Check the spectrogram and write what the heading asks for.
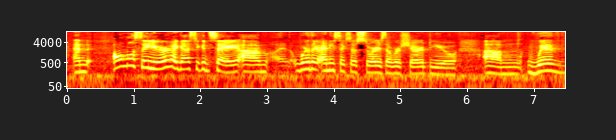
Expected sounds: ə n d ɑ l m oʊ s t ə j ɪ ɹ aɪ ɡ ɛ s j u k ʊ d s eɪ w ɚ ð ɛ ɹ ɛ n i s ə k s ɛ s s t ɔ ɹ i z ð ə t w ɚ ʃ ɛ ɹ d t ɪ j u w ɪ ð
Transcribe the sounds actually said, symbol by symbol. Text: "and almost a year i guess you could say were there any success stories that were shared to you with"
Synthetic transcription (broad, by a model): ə n ɑ l m oʊ s t ə j ɪ ɹ aɪ ɡ ɛ s j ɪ k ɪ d s eɪ w ɚ ð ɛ ɹ ɛ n i s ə k s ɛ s s t ɔ ɹ i z ð ə t w ɚ ʃ ɛ ɹ d t ɪ j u w ɪ ð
